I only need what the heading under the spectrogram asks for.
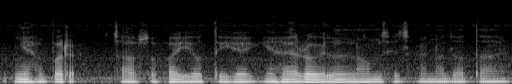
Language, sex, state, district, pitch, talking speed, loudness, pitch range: Hindi, male, Haryana, Rohtak, 125 Hz, 150 wpm, -17 LUFS, 120-125 Hz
